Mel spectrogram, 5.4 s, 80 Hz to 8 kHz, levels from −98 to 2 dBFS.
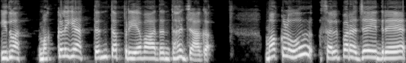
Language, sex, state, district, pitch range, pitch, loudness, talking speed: Kannada, female, Karnataka, Belgaum, 245-295 Hz, 260 Hz, -12 LUFS, 100 wpm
